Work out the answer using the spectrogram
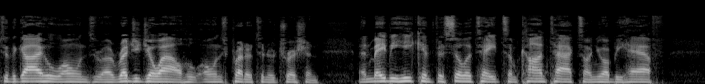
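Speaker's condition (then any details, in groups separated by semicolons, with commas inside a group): No condition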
